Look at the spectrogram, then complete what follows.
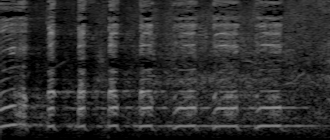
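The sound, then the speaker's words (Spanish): A voice imitates a hen clucking, producing a rapid series of short, nasal, honk-like bursts in an uneven rhythm, fairly loud, with no other talk during it. “Y una gallina dijo,”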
